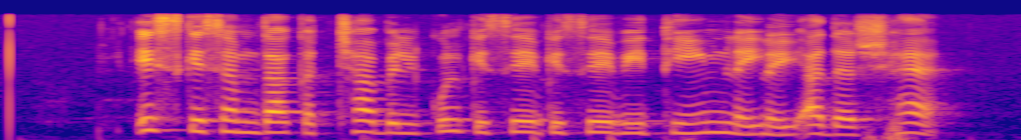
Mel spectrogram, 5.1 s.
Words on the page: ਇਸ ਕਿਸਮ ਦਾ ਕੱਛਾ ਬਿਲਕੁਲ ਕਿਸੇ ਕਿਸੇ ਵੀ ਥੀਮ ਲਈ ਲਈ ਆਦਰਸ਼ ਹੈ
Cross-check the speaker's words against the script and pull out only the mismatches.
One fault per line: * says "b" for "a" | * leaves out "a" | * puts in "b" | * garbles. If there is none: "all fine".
all fine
